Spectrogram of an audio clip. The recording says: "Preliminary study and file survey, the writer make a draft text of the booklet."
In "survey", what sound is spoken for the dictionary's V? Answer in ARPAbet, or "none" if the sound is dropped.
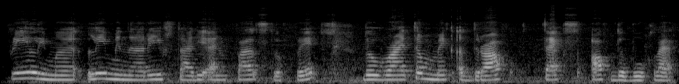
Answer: F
